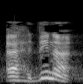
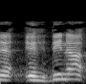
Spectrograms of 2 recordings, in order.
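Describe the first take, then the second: First: The word begins with an a vowel. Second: The word begins with an i vowel. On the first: It asks to be given a gift. The speaker calls it wrong. "ومن الأخطاء التي ترد أن يقول أهدنا الصراط" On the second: It asks to be guided. The speaker calls it right. "اهدنا فعل طلب من هدى يهدي"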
